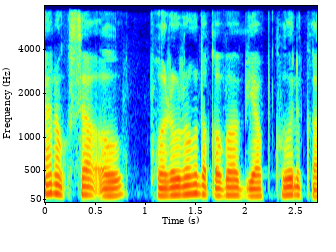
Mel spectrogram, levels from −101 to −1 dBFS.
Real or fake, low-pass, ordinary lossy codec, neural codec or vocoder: real; 7.2 kHz; AAC, 48 kbps; none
